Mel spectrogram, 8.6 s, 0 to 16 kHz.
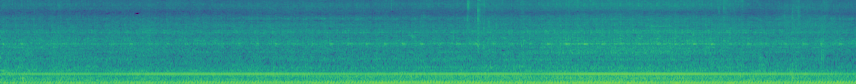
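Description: BMW 325i's 3-litre straight-six petrol engine idling steadily, heard at the exhaust, with a steady whine over the low exhaust note. The sound grows a little louder toward the end.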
